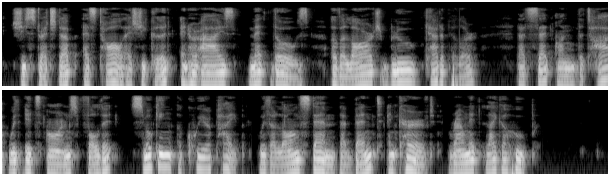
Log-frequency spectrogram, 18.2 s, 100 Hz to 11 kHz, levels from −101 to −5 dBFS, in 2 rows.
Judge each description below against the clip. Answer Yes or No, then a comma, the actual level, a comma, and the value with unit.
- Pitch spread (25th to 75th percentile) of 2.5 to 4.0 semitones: Yes, average, 3.2 semitones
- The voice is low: Yes, low, 105 Hz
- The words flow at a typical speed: Yes, average, 160 wpm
